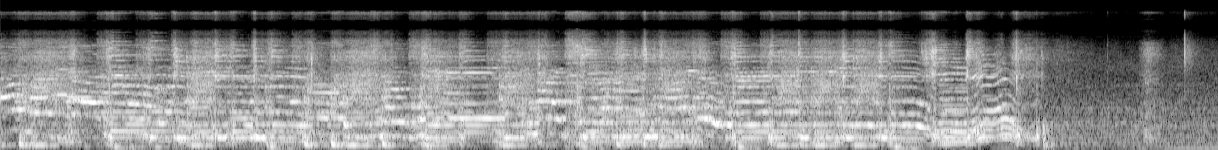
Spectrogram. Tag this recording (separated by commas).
Synthetic singing, Music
